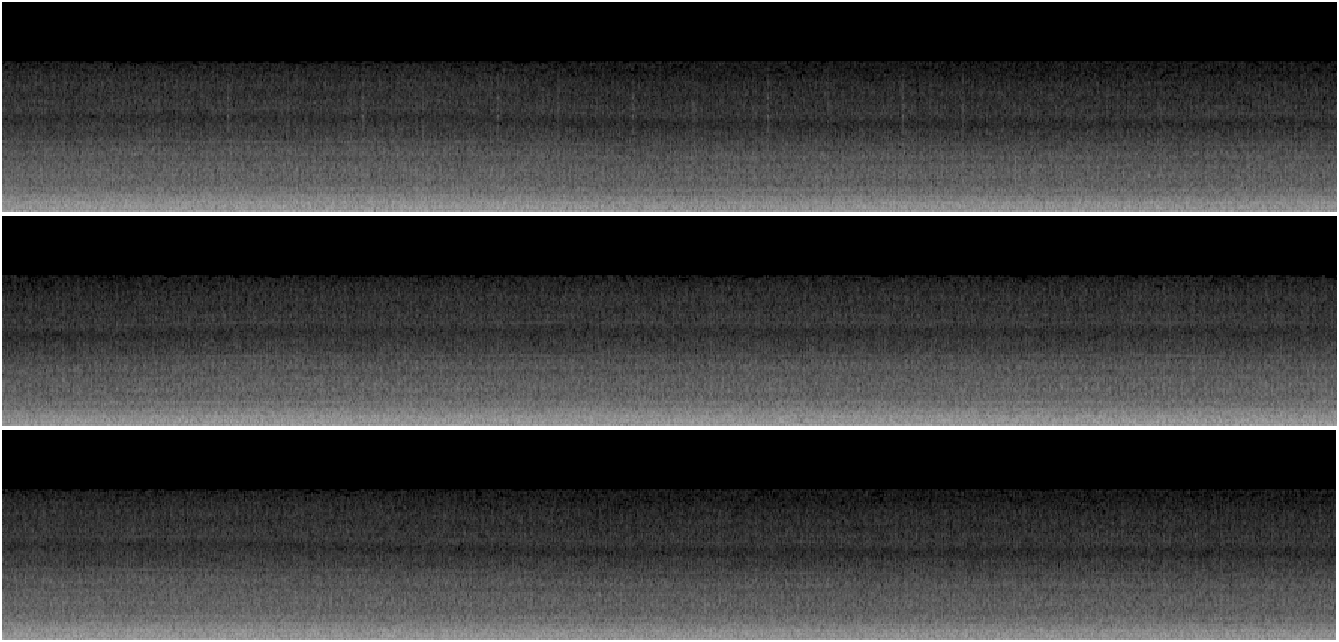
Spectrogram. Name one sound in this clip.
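A tractor engine drones steadily as it drives along.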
